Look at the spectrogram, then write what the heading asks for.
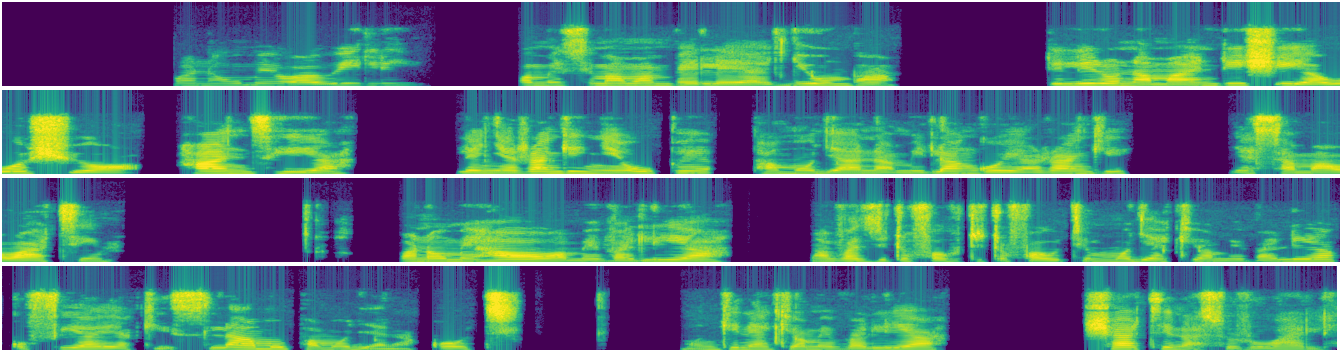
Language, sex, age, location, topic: Swahili, female, 25-35, Mombasa, health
